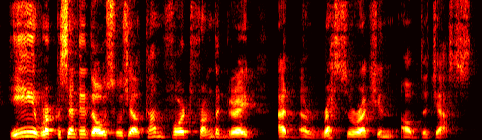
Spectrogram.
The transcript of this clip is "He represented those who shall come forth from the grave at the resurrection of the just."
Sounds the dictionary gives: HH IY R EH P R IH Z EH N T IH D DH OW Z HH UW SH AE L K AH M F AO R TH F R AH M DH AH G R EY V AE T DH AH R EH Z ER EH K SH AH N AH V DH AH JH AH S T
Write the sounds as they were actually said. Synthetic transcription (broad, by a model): HH IY R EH P R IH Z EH N T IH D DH OW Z HH UW SH AE L K AH M F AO R T F R AH M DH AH G R EY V AE T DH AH R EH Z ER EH K SH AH N AH V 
